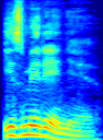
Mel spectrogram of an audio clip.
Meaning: 1. measurement, measuring, gauging 2. dimension, size 3. survey 4. sounding, fathoming 5. determination
- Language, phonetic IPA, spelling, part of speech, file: Russian, [ɪzmʲɪˈrʲenʲɪje], измерение, noun, Ru-измерение.ogg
